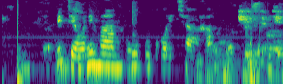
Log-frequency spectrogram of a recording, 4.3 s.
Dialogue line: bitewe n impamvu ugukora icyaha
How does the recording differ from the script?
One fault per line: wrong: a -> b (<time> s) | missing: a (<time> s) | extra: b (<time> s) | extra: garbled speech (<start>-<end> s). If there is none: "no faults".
no faults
